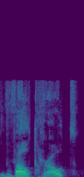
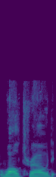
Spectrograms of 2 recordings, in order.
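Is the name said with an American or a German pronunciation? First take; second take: German; American. First: The name is said with a German pronunciation. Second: The name is said with an American pronunciation. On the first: "In German, it's Waltraud" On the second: "in America we pronounce it Waltraud"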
